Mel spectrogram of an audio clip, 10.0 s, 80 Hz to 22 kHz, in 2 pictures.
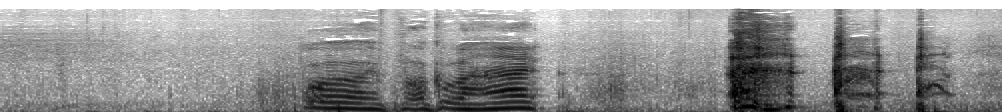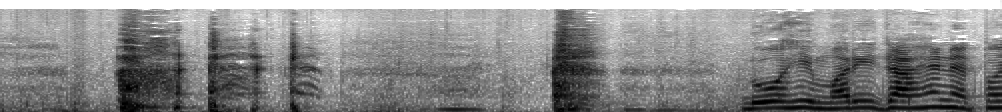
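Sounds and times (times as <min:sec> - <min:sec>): woman coughing: 0:03.6 - 0:04.8, 0:05.6 - 0:06.7, 0:07.8 - 0:08.1.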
